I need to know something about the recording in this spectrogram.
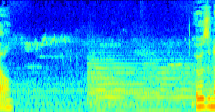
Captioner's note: bell ringing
